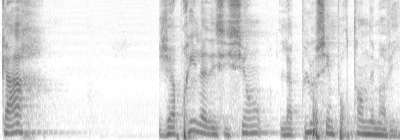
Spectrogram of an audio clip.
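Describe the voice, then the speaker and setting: The speaker talks very slowly and somewhat breathily, with lively intonation and a slight non-native accent. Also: man. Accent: slight foreign accent in French. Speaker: storyteller. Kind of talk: live storytelling talk. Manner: halting.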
